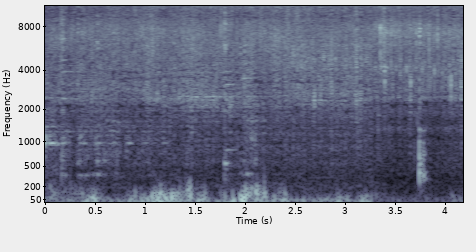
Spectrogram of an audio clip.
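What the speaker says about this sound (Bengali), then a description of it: "এবার দিয়ে দেবো বড় বড় করে কেটে রাখা ঝিঙে। ঝিঙেটা একটু ভাজবো।" Large chunks of ridge gourd dropped into hot oil with tempered chilli and bay leaf, giving a steady broadband sizzle throughout with a few soft stirring knocks, no voices.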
